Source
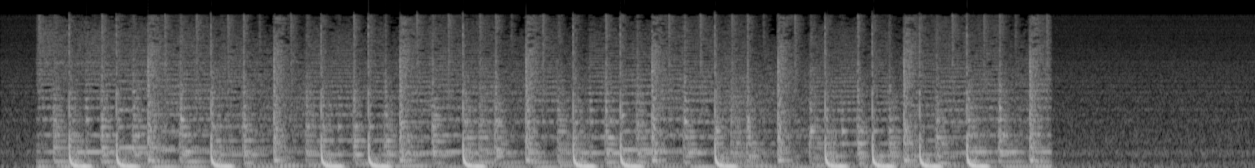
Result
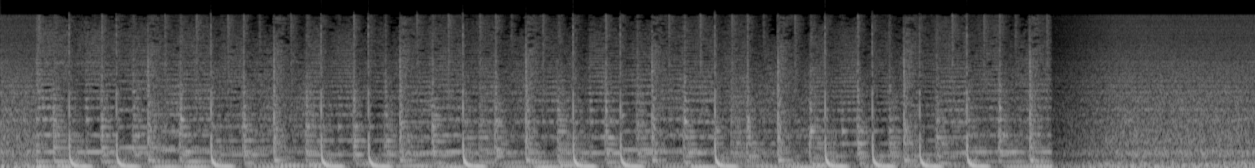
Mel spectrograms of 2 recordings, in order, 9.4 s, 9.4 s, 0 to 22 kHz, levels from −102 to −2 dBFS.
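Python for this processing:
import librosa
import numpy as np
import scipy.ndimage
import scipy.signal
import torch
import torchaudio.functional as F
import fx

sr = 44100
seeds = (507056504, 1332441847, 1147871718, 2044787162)

y = fx.band_squash(x, sr, depth_pct=100)
y = y * librosa.db_to_amplitude(-6.0)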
